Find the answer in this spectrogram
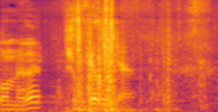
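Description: A short scraping, rustling noise from the boot of a car being handled, about half a second in, after a man's brief word.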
